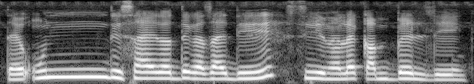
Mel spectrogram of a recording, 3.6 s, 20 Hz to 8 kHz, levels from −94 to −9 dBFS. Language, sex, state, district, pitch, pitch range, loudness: Chakma, female, Tripura, West Tripura, 215 Hz, 200-235 Hz, -13 LUFS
